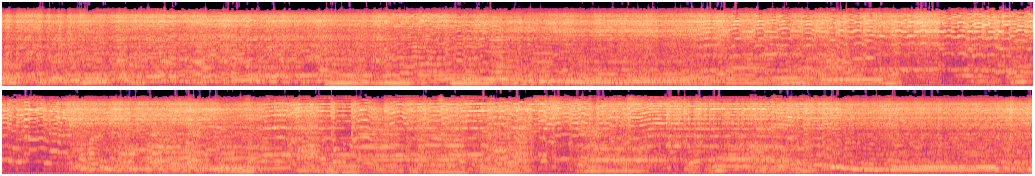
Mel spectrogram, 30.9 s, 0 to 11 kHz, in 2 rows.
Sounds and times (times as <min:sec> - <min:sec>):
Strum: 0:00.0 - 0:15.8, 0:16.4 - 0:30.9
Bass guitar: 0:00.0 - 0:30.9.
